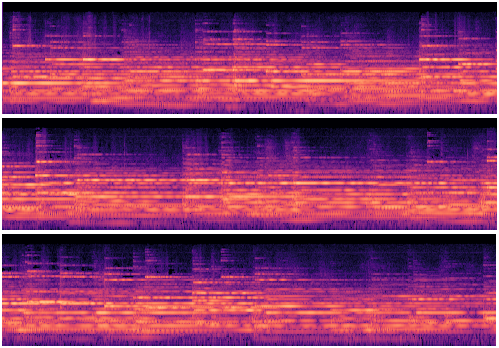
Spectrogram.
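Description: Handbell choir playing a piece: many hand-rung bells struck in overlapping chords, each note ringing on after its strike.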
